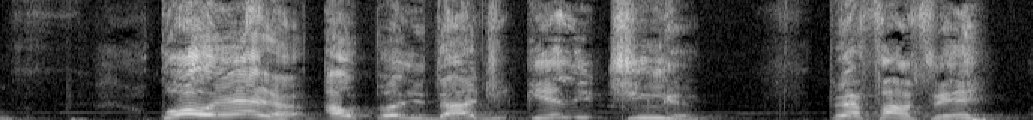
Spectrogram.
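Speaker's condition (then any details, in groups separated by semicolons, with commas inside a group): Cerebral palsy; no speech as child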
